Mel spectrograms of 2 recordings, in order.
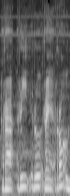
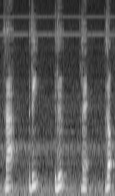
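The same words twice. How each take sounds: First: The consonant is a pure, full r sound. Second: The consonant sounds halfway between l and r. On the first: The speaker calls it wrong. "bukan R murni ya, enggak ra ri ru re ro gitu, enggak" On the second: The speaker calls it right. "deket sama L juga, deket sama R, teng pertengahan gitu"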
